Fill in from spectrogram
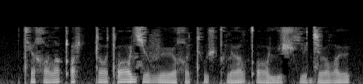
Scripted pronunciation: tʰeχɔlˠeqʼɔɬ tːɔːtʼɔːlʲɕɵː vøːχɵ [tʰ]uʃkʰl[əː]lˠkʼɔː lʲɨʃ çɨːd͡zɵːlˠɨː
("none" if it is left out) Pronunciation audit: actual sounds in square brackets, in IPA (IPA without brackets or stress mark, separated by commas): tʰ, əː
